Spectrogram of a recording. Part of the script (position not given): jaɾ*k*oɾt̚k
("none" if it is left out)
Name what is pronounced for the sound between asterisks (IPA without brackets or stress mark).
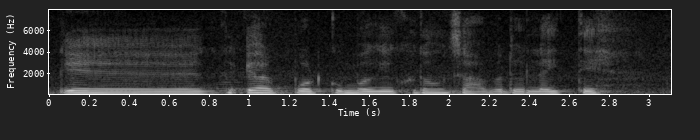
p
